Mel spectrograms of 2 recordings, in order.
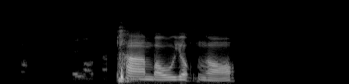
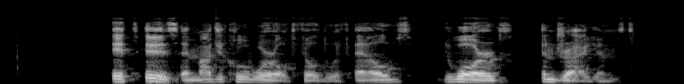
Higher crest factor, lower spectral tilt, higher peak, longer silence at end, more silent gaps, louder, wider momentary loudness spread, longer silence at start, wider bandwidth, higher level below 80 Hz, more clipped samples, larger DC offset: first, 26 dB vs 20 dB; about the same, -4.5 dB/octave vs -4.5 dB/octave; second, -6 dBFS vs 0 dBFS; first, 1.15 s vs 0.5 s; first, 0.94-1.01 s, 1.08-1.16 s vs none; second, -27 LUFS vs -19 LUFS; second, 9 LU vs 20 LU; second, 0.75 s vs 1.1 s; second, 7.6 kHz vs 9.8 kHz; second, -74 dBFS vs -58 dBFS; neither; neither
